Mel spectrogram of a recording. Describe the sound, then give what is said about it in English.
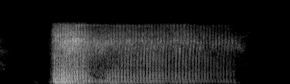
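A person imitates the way horses blow out air when letting adrenaline out, one loud, breathy lip-fluttering rumble that lasts about two seconds, starting strong and easing slightly before stopping abruptly. “So one of the things that I learned from my horses is when they're letting that adrenaline out, they go like this.”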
